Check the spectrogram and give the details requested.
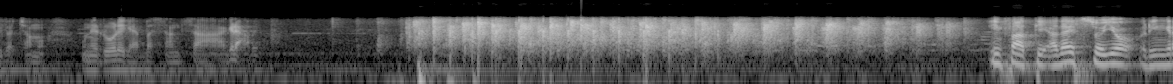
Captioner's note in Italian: Applauso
